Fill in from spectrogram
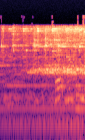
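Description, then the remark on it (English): A dense, continuous shimmer of many bells, wind chimes and children's horse bells from Pakistan being rung together in St Albans, bright and sustained with overlapping metallic tones, fairly loud and steady throughout. “Wind chimes, children's horse bells from Pakistan. They're all being rung.”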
